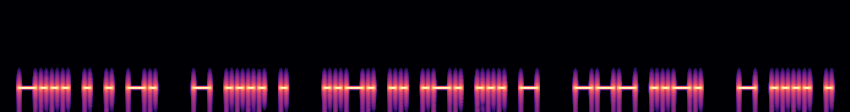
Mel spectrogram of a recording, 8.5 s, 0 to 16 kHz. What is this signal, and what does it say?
Morse code, heard as a keyed tone, about 22 wpm, 700 Hz. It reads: BEEN THE FIRST OF THE
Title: Sentences from Top 800 Words 22wpm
